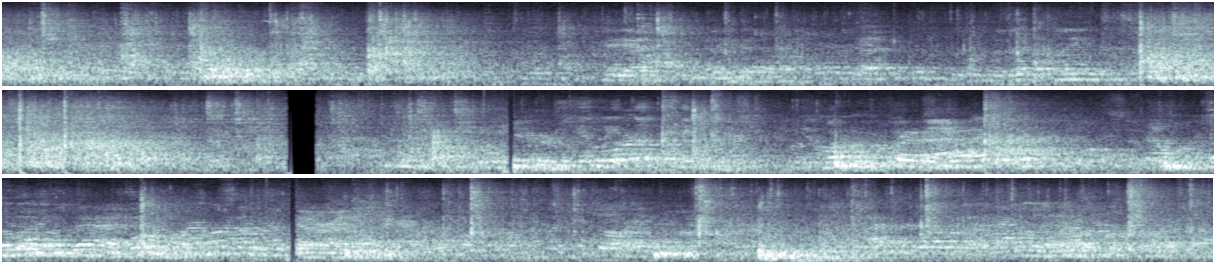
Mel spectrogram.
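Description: Wooden weapons knock against shields.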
